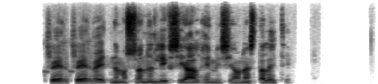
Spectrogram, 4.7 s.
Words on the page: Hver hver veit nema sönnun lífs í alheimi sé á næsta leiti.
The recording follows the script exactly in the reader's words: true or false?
true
